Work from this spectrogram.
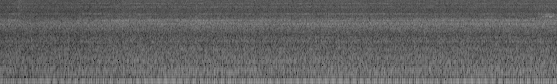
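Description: Steady, droning truck engine running on a Colorado highway, a constant low rumble filling the cab with no breaks or talk.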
